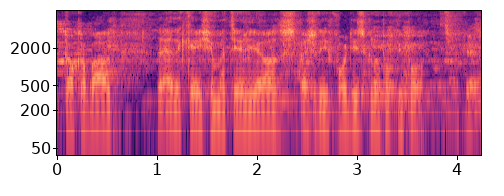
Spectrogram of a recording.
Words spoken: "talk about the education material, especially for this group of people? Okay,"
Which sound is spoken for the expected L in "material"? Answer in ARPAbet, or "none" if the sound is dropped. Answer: L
